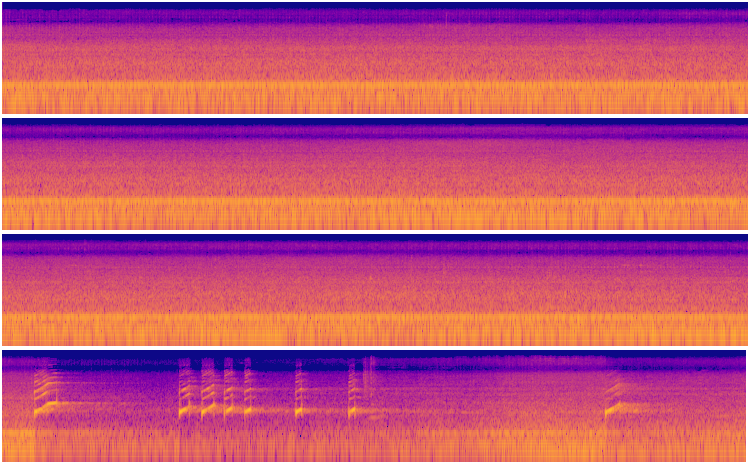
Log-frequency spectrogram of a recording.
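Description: A steady low hum that stops suddenly about three-quarters of the way through. Then an ambulance siren gives short rising chirps: one, a quick run of about five, and two more near the end.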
